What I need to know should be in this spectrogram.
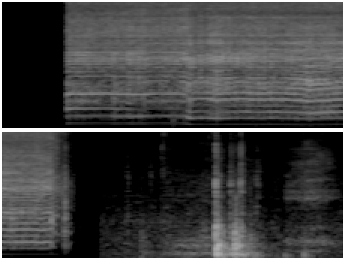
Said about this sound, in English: try to cut a straight edge with this jigsaw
